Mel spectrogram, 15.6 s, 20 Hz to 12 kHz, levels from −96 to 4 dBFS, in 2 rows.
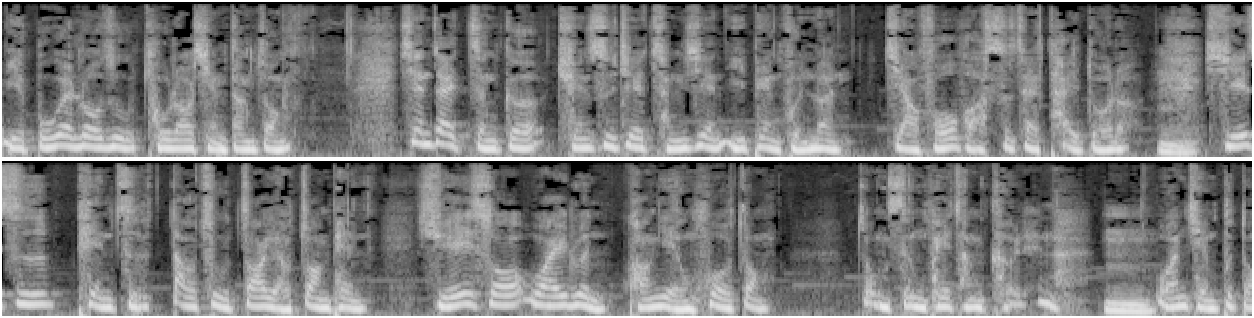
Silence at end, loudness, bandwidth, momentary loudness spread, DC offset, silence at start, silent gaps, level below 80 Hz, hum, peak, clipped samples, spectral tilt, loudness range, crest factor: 0 s; -14 LUFS; 11.5 kHz; 6 LU; under 0.1%; 0 s; none; -34 dBFS; none; -2 dBFS; under 0.1%; -5 dB/octave; 1 LU; 12 dB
